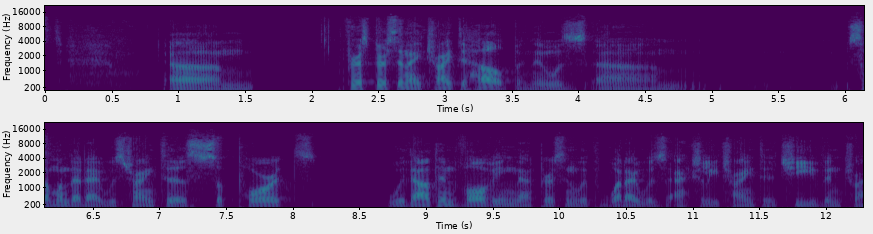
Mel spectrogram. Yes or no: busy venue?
no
